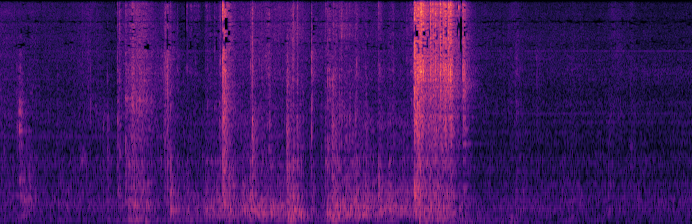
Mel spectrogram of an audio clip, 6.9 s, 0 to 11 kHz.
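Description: Interior sound of a Kintetsu 6600 series field-chopper electric train: a low hum, then a few seconds of clattering and knocking with a short loud rush of noise about four seconds in, before it settles back to the hum.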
